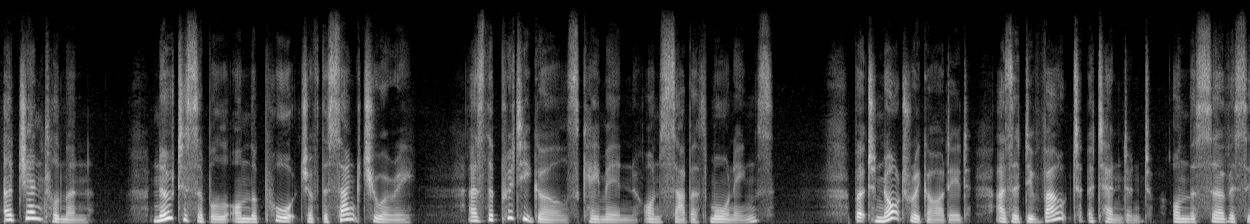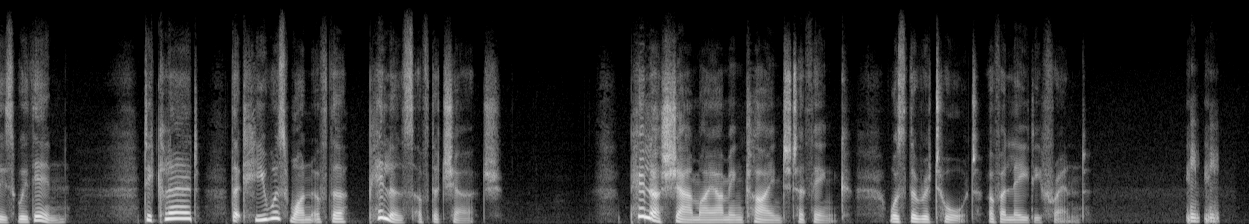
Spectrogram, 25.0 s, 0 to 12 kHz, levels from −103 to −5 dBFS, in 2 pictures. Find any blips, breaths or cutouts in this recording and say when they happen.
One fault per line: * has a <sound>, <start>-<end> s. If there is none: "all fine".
* has a laugh, 24.4-24.7 s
